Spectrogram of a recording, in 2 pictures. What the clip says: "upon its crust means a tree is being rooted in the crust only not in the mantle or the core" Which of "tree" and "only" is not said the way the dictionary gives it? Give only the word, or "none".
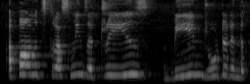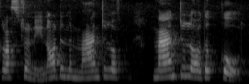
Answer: only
